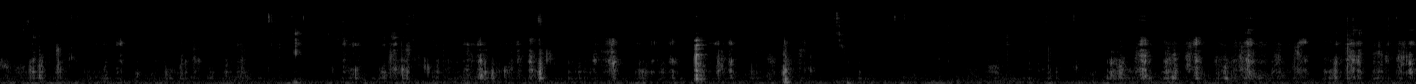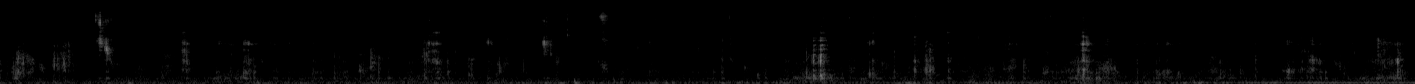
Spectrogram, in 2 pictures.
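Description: Faint, close-up chewing and mouth sounds of a person eating rice and chicken with her fingers: irregular small smacks and clicks throughout.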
